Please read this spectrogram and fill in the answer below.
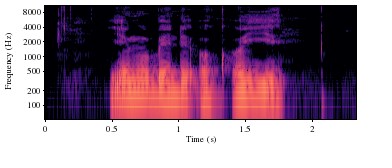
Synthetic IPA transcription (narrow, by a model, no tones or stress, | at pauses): jḛŋoɓendeʔɔkojie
